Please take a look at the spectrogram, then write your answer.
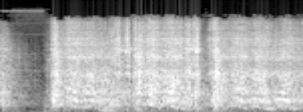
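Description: A tractor engine cranks and sputters without catching, from the film Brothers Keeper, a loud, rough grinding noise that surges and dips unevenly for about three seconds. No one speaks.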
